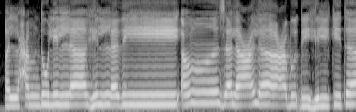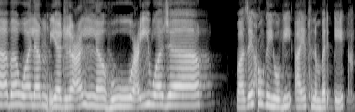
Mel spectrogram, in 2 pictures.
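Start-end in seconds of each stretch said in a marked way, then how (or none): 0.1-11.1 slow melodic tilawat with bouncing qalqala; Quranic recitation. Acted. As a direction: recite slowly and melodiously like a qari. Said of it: "एक बार तिलावत करते हैं". (धीमी सुरीली तिलावत)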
